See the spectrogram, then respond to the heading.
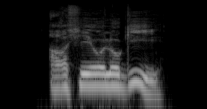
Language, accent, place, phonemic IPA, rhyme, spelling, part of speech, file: German, Germany, Berlin, /aʁçɛoloˈɡiː/, -iː, Archäologie, noun, De-Archäologie.ogg
- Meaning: archaeology / archeology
